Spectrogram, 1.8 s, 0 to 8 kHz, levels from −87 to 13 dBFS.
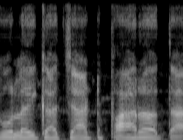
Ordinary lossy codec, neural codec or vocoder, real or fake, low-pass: none; codec, 16 kHz, 16 kbps, FunCodec, trained on LibriTTS, 50 frames a second; fake; none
